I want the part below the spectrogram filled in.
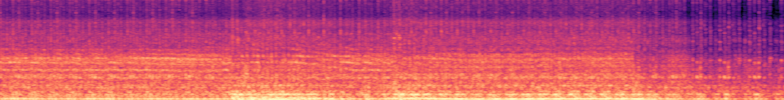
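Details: Old Detroit Diesel two-stroke in a vintage GMC truck, with the exhaust off at the manifold, still gives a loud, ragged, uneven clatter and smokes; the owner suspects old fuel, but the cause was the emergency air shutoff valve on the blower stuck shut.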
